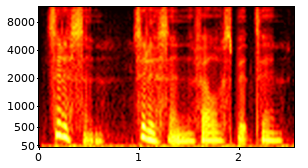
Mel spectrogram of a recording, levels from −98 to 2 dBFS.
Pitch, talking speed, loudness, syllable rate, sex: 190 Hz, 115 wpm, -18 LUFS, 5.3 syllables/s, female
